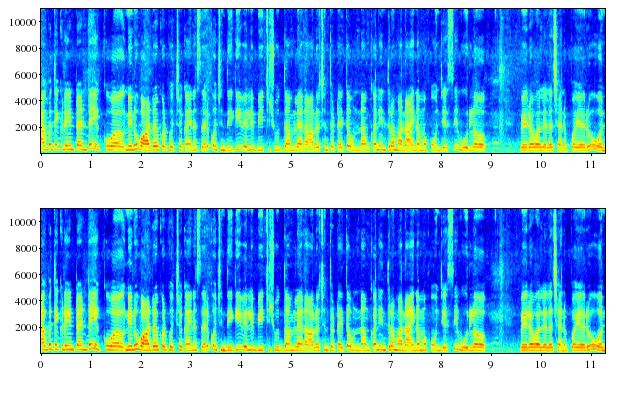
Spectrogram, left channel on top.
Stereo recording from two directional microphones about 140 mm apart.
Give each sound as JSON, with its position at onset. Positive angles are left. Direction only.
{"t": 0.0, "sound": "a woman's voice", "side_deg": -20}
